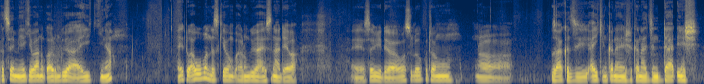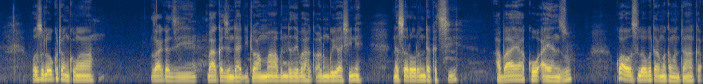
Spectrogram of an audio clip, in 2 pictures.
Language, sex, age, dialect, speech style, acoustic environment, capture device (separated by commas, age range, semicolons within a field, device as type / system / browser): Hausa, male, 18-24, Nigeria - Katsina, anxious; tired; happy; relaxed; nervous; excited; focused; stressed, people talking; music; nature; silence; traffic; construction; appliances, mobile / Linux / Chrome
